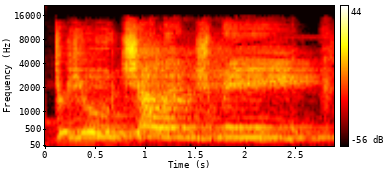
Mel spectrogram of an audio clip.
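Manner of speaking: high, loud, slow sung challenge; booming yell. Acted. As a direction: bellow the challenge slowly. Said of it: "I yell at them a question".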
